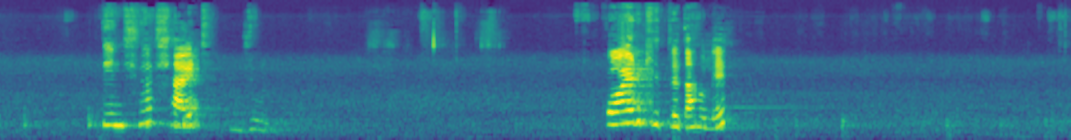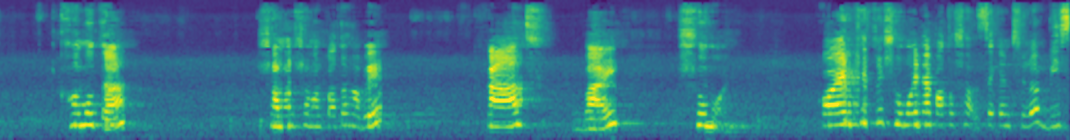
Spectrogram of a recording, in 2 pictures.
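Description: A woman speaks in short bursts, calmly explaining, close by.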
